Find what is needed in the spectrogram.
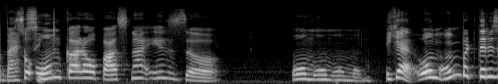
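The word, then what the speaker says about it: ॐ: it is always so om is a combination of three letters but while chanting them together we have to pronounce it as Om and that's what shastra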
